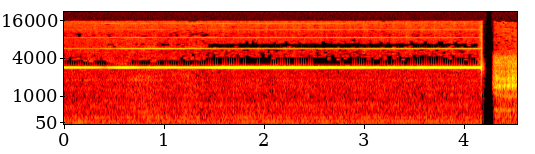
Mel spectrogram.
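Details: President Jackson CB radio, repaired for a mute USB band and missing carrier after the technician hunted a suspected shorted component: a clean, steady high-pitched tone holds evenly for about four seconds, then cuts off. The carrier is working properly again.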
